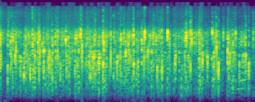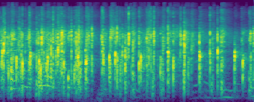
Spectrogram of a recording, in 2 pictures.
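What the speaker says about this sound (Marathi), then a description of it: "कृपया टाळ्यांचा कडकडाट होऊ द्या" A crowd applauds at a community environmental event in Achalpur, India: steady dense clapping with a few louder claps, continuing for several seconds with some voices mixed in.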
